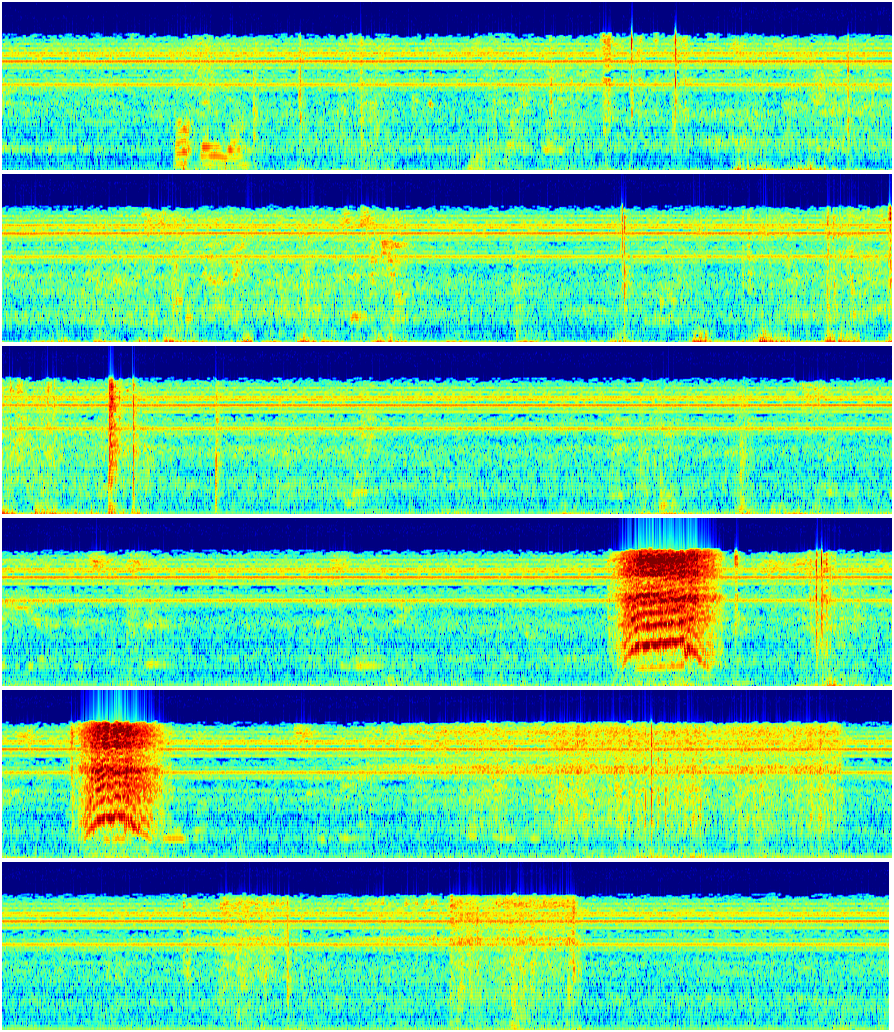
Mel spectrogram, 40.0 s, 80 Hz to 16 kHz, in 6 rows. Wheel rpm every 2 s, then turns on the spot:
0, 0, 0, 0, 0, 0, 0, 0, 0, 0, 0, 0, 40, 20, 0, 10, 10, 0, 10, 0.
30-34 36-38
